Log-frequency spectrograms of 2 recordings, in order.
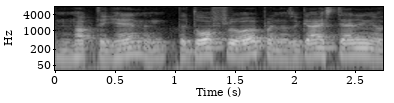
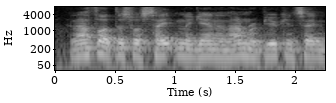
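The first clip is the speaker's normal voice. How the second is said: ordinary delivery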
